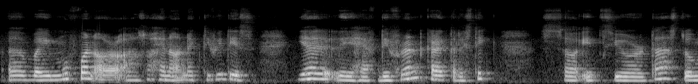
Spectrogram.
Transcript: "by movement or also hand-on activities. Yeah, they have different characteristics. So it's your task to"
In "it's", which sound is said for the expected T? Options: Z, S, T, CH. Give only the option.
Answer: T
